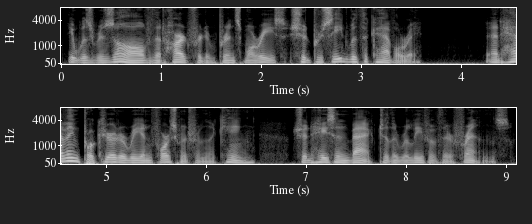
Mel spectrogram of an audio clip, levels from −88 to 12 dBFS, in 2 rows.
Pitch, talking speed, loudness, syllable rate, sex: 100 Hz, 200 wpm, -20 LUFS, 5.9 syllables/s, male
